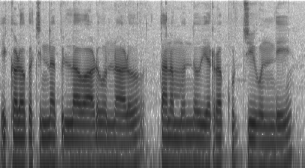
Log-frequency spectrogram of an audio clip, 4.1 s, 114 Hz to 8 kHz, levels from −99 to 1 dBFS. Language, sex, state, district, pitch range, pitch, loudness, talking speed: Telugu, male, Telangana, Hyderabad, 115-120 Hz, 120 Hz, -17 LUFS, 145 wpm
